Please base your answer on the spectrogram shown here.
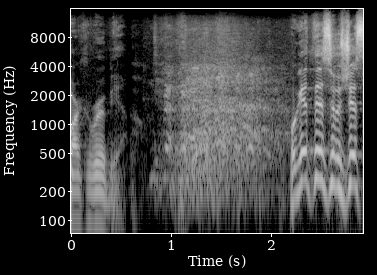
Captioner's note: laughter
